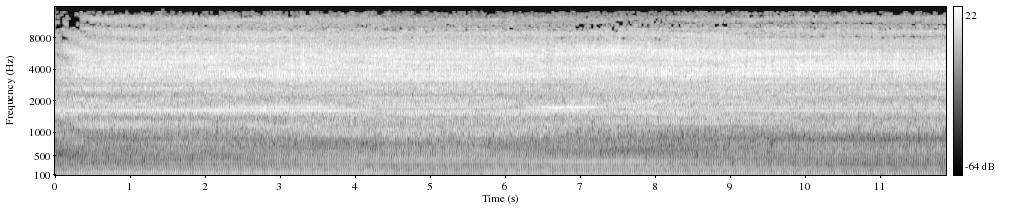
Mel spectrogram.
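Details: Toro Personal Pace 20333 mower, Briggs & Stratton 190cc engine, restarted on its new aftermarket carburetor with correct governor shoulder bolt: steady, even drone with constant beat, no misses or surging; runs smoothly, normal.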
